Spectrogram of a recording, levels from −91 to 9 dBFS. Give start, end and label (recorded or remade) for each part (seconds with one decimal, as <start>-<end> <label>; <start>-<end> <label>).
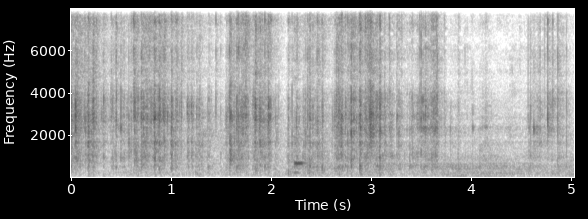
0.0-3.0 recorded; 3.0-5.0 remade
